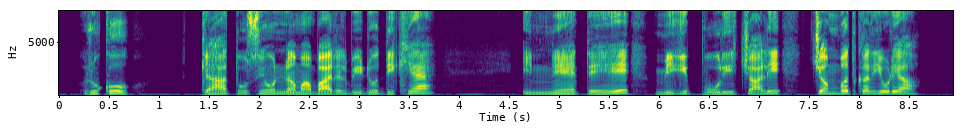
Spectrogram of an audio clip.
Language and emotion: Dogri, surprised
